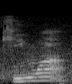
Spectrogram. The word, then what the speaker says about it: quinoa: is it looks like quona but it's actually pronounced quinoa quinoa will provide all those amino acids that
